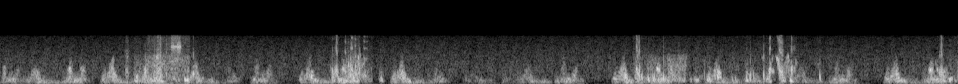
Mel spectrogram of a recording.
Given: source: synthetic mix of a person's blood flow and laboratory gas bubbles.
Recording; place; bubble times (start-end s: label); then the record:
Doppler ultrasound of blood flow; precordium
1.24-1.98 s: bubbles
3.29-3.72 s: bubbles
3.78-3.86 s: bubbles
6.32-7.14 s: bubbles
7.28-8.00 s: bubbles
8.16-8.24 s: bubbles
9.34-9.59 s: bubbles
From the record:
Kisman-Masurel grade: 333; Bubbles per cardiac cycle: rolling drumbeat, 9 or more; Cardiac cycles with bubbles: 50 to 99%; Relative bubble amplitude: loud (0.450 to 0.775); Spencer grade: 3 (all of the cardiac periods contain showers or single bubble signals, but not dominating or overriding the cardiac motion signals); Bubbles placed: only in the low amplitude regions of the cardiac cycle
